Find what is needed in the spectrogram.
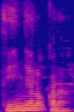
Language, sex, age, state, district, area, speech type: Santali, male, 30-45, West Bengal, Uttar Dinajpur, rural, spontaneous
